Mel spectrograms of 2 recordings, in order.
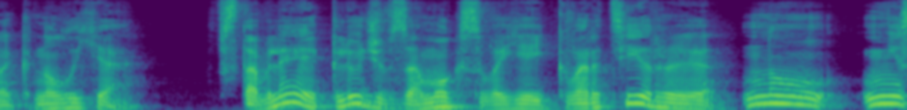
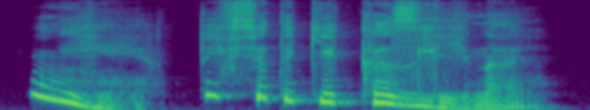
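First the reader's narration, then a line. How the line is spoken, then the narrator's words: Drawling. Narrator (Russian): протянула Криста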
